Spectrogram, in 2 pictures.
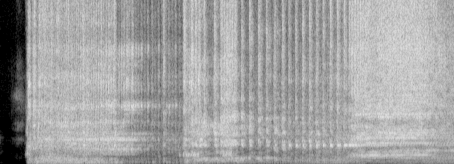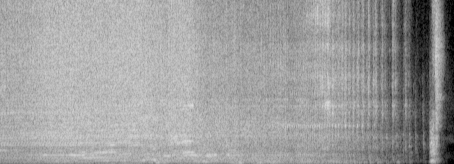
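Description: A barn-find Boa Ski snowmobile engine runs rough and loud up close, revving and surging unevenly before sputtering and dying out at the end.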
